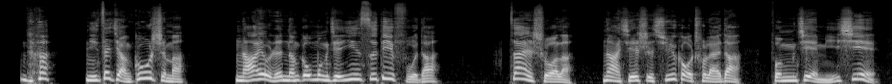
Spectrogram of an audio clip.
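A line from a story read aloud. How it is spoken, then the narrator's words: Laughing. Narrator (Chinese): 鲁涛居然笑着对我说道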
